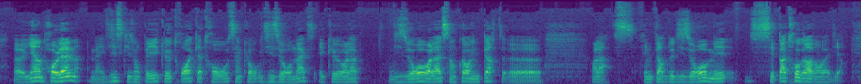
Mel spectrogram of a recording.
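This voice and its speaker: Somewhat breathy and fairly low-pitched, a man speaks at a fairly quick pace with fairly even intonation and big swings in loudness. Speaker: tech YouTuber. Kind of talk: casual vlog monologue. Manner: fast; hesitant, many fillers.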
